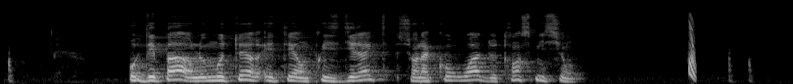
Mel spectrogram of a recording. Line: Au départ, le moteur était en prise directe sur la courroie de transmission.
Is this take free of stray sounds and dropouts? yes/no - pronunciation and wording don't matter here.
no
